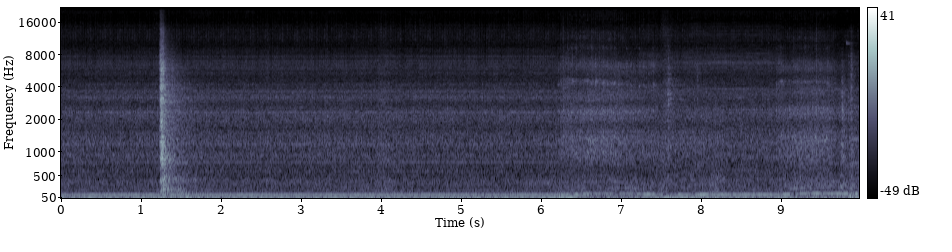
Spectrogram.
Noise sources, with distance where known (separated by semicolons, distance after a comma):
engine of unclear size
